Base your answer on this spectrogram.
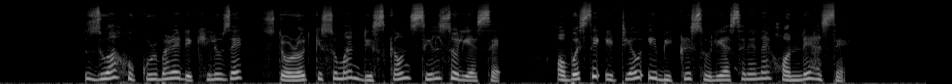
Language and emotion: Assamese, fearful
